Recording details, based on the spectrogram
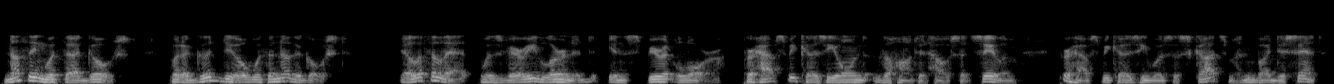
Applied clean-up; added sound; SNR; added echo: none; none; none; none.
